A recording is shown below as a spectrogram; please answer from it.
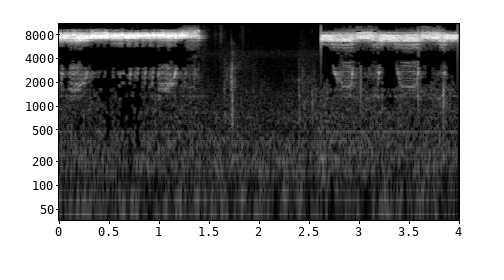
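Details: Shrill cicada buzz that cuts off abruptly after about a second and a half, leaves a short near-silent gap, then starts again at full strength, with faint chirps under the sound, offered as calming white noise.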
